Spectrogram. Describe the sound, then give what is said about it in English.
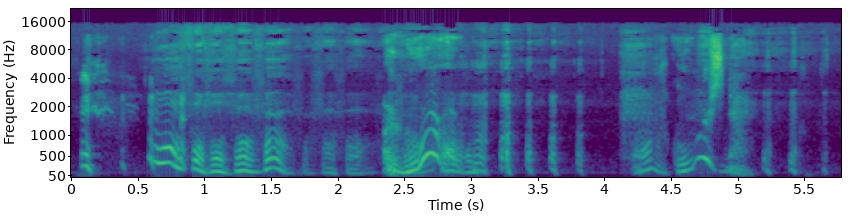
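A Great Dane barks in a string of deep, tonal barks and whiny yelps, coming in bursts while people talk over and between them. “Oh, that was a Great Dane.”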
